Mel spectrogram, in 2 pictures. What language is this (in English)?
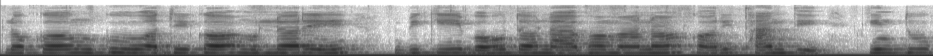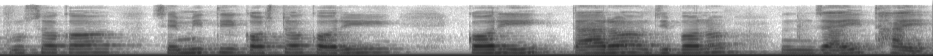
Odia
